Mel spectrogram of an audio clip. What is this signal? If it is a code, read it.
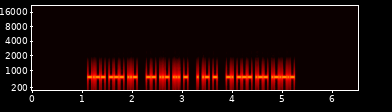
Morse code, heard as a keyed tone, about 44 wpm, 700 Hz. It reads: YOU MUST EAT NOW.
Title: Sentences from Top 300 Words 45wpm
